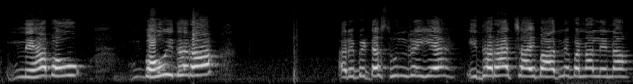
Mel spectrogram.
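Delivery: loud call across the house; mother-in-law calling the daughter-in-law from another room. Acted. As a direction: raise the voice to call her over.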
